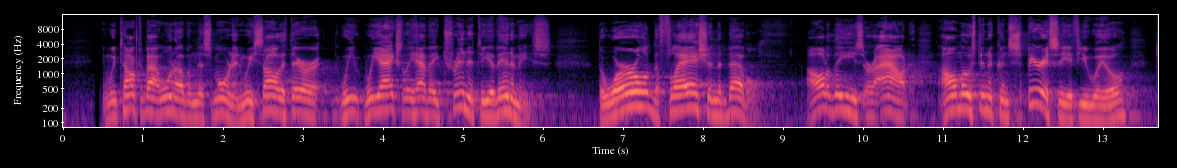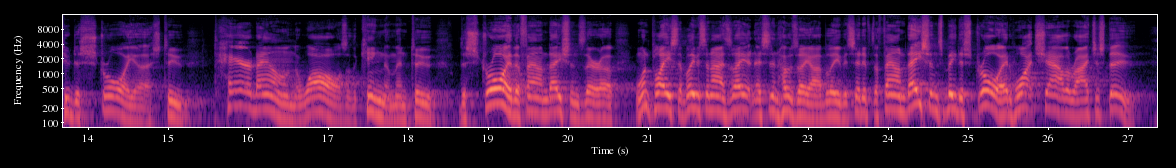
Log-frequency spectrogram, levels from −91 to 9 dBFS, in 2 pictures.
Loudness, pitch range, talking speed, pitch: -26 LUFS, 140-185 Hz, 180 wpm, 160 Hz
